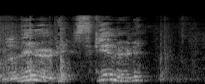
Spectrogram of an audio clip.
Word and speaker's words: Lynyrd Skynyrd: Pronounced Lynyrd Skynyrd.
